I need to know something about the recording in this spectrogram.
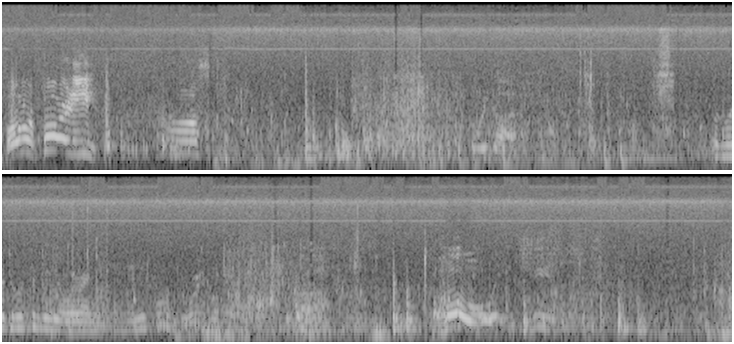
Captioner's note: water sounds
